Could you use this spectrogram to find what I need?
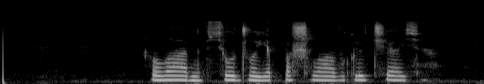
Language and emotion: Russian, neutral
